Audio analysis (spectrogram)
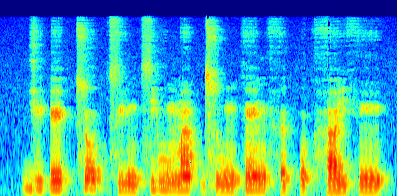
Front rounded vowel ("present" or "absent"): absent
